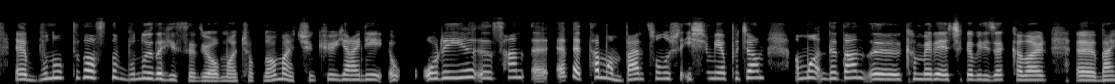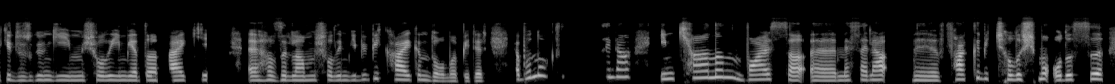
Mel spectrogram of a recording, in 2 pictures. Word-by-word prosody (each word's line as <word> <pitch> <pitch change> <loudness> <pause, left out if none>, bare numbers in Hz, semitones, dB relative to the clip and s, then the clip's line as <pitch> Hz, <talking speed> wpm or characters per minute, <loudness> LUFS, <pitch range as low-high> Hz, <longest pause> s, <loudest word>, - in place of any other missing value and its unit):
eee, 235 0 +5
bu 260 +4 -4
noktada 305 +2 0
aslında 310 -4 -3
bunu 270 +3 0
da 260 - +6
hissediyor 180 -6 -1
olman 165 0 -1
çok 180 +1 -7
normal. 215 +4 0
Çünkü 205 +3 -2
yani, 225 0 +2
o - - -4 0.2
orayı, 300 +3 +2 0.2
ııı, 295 - -2
sen, 325 +3 -1
eee, - - 0
evet 330 -8 +3
"Tamam 290 - +2
ben 250 +2 +5
sonuçta 275 -1 -3
işimi 280 -1 +3
yapacağım 295 +3 +2 0.3
ama 310 +3 +1
neden, 300 +2 +4
ııı, 240 -4 +3
kameraya 240 -2 +3
çıkabilecek 220 -1 +2
kadar, 210 0 +4 0.3
eee, 200 -1 +7
belki 205 0 +1
düzgün 195 +2 -6
giyinmiş 195 0 -3
olayım 195 0 -3
ya 190 - +3
da 195 0 +2 0.2
belki, 195 +2 0 0.4
eee, 190 - +4
hazırlanmış 200 0 -3
olayım?" 200 0 -5
gibi 200 +3 -9
bir 270 - -2
kaygın 215 -2 +2
da 175 - -1
olabilir. 160 +1 -5 0.3
Ya, 230 - -2
bu - - -6
noktada 375 0 -5 0.4
mesela, 345 +1 -2 0.3
imkânın 305 +2 0
varsa, 225 -3 +1
eee, 180 -1 0
mesela, 210 +3 0 0.3
eee, 190 -1 -3
farklı 235 +5 0
bir 260 - -6
çalışma 235 +3 +3
odası, 220 +4 +1
225 Hz, 155 wpm, -23 LUFS, 195-275 Hz, 0.4 s, eee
